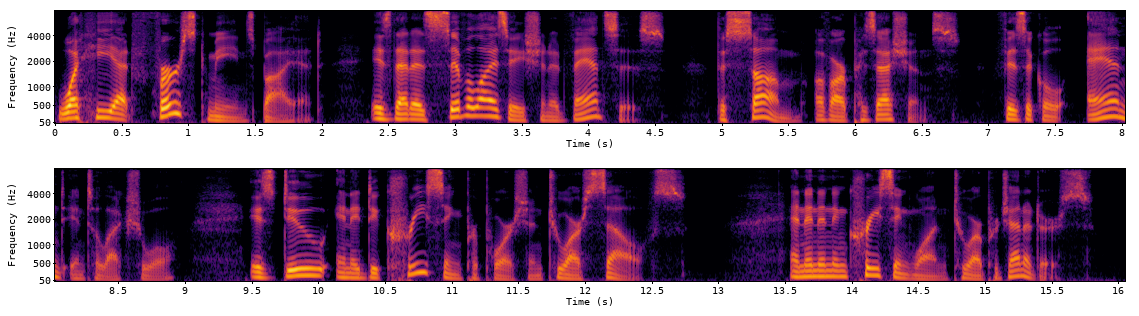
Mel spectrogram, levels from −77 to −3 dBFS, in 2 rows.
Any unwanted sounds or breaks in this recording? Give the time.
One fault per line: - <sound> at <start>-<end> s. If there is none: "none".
none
